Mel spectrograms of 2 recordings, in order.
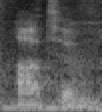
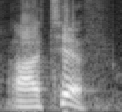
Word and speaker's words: Atif: So with us this week is Atif, I pronounced it correct? Atif. Atif, got it correct.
